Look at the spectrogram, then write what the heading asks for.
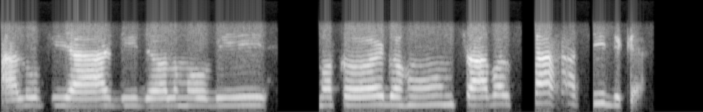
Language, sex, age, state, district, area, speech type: Maithili, female, 60+, Bihar, Samastipur, rural, conversation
